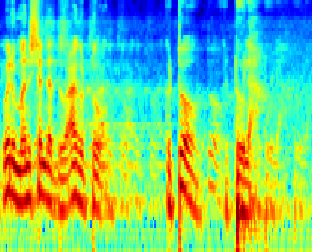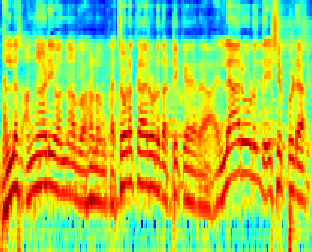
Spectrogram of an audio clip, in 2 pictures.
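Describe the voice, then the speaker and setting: A crowd can be heard as a man preaches a Malayalam sermon on a microphone, his mid-range voice expressive and at normal speed. He questions his listeners conversationally and sings out short Arabic phrases melodically.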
